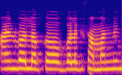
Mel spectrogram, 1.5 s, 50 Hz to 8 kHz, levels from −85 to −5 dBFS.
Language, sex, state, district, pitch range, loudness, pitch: Telugu, female, Telangana, Karimnagar, 285-300 Hz, -15 LUFS, 295 Hz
